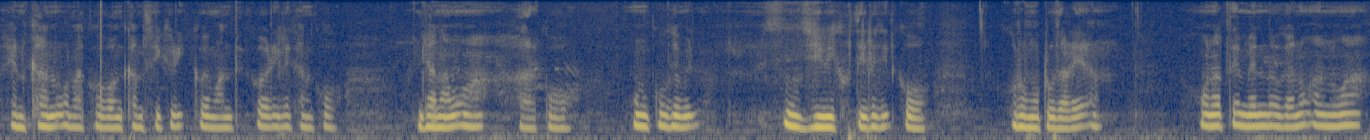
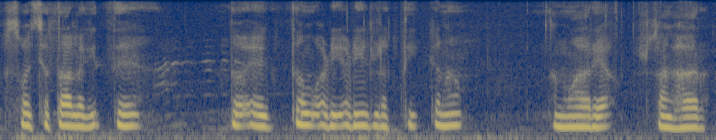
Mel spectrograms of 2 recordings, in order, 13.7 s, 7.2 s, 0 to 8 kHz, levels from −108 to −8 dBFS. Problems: background sounds at intervals, low volume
